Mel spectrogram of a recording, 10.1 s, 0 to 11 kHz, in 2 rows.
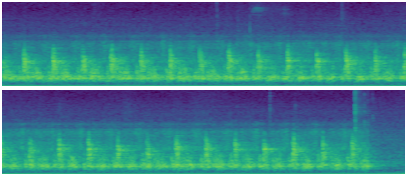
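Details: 9-week pregnancy, fetal heartbeat on ultrasound: rapid, regular whooshing pulses at about 165 beats a minute over a steady hum, a normal early fetal heartbeat on Doppler.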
